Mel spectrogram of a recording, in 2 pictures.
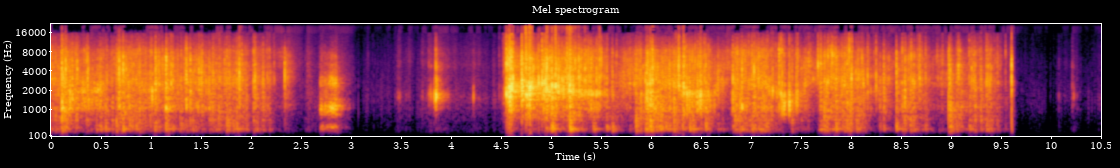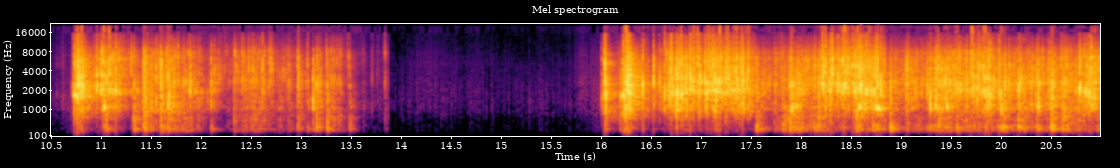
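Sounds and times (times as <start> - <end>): dry soap crunching: 0.0 - 3.0, 3.6 - 9.6, 10.7 - 13.7, 16.0 - 20.9.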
